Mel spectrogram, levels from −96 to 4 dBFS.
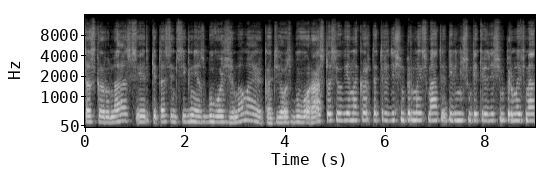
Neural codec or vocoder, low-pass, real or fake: codec, 44.1 kHz, 7.8 kbps, Pupu-Codec; 14.4 kHz; fake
